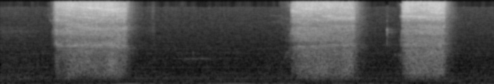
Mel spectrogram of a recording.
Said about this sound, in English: I will try to spray it all around here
